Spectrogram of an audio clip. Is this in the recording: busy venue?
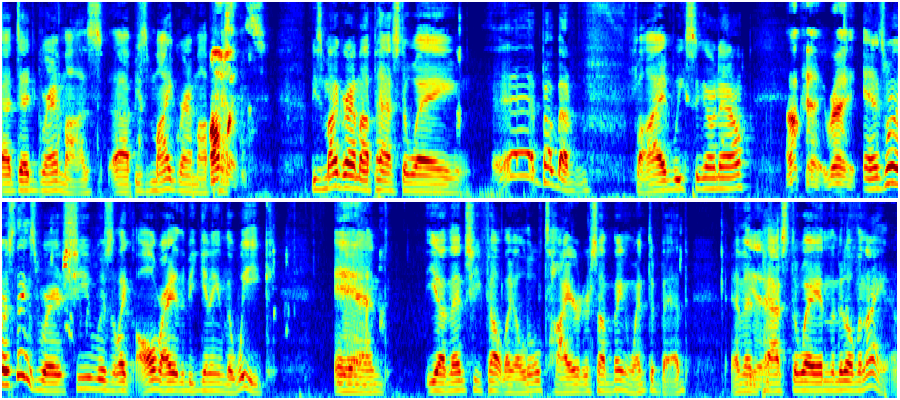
no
